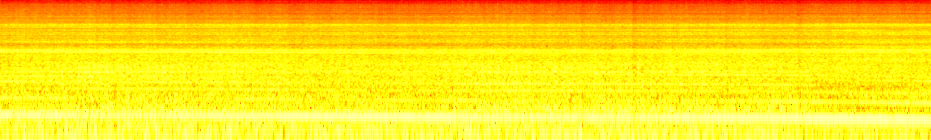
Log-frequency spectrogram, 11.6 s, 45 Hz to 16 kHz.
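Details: 2012 BMW S1000RR, about 4,500 km, steady idle: fast light ticking over the low engine hum, absent at first and growing louder; owner suspects valve clearance or exhaust interference-pipe flaps, unconfirmed.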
